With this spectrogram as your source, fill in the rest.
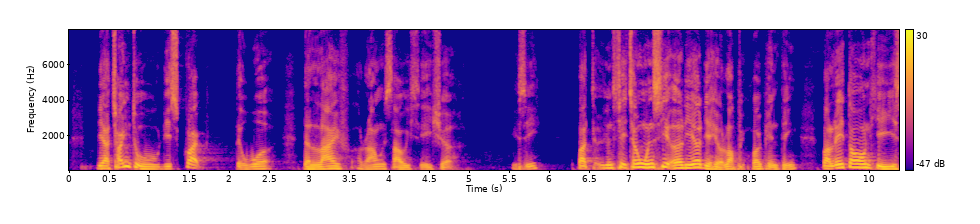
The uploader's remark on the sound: This conversation was recorded live in September 2019 at National Gallery Singapore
